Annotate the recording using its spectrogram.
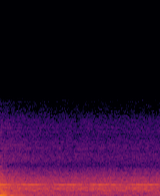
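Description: Steady background hiss with a faint, even hum and a thin steady high tone: the recording's room and microphone noise.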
